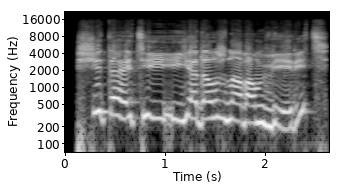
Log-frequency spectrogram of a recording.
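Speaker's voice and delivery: slow, high teasing question; playful. A narrator's reading. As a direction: tease him playfully. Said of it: "игриво поинтересовалась". (игриво)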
